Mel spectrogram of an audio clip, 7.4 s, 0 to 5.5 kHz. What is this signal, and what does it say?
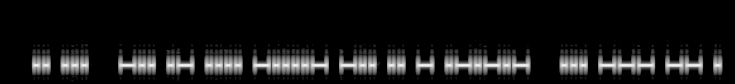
Morse code, heard as a keyed tone, about 25 wpm, 600 Hz. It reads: IS DAH-DIT. SOME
